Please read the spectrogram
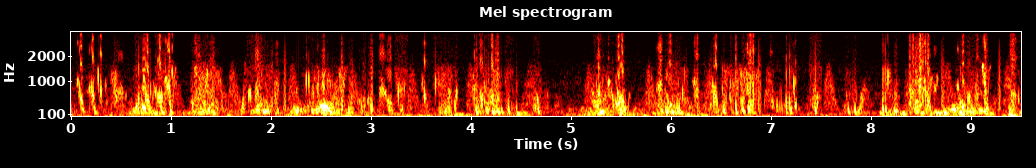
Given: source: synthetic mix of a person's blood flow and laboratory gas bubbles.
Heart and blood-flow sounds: Doppler ultrasound of blood flow; subclavian vein
0.05-0.56 s: bubbles
0.61-1.06 s: bubbles
1.19-1.54 s: bubbles
1.75-2.10 s: bubbles
2.32-3.38 s: bubbles
3.50-3.58 s: bubbles
3.62-3.90 s: bubbles
4.00-4.50 s: bubbles
4.62-4.74 s: bubbles
5.20-5.61 s: bubbles
5.82-6.33 s: bubbles
6.40-6.90 s: bubbles
6.99-7.29 s: bubbles
7.39-7.52 s: bubbles
7.73-7.90 s: bubbles
8.09-8.31 s: bubbles
8.38-8.70 s: bubbles
8.84-9.21 s: bubbles
9.37-9.51 s: bubbles
From the record:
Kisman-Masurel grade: 242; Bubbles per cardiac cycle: several, 3 to 8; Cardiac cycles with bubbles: 100%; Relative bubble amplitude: moderate (0.250 to 0.450); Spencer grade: 3 (all of the cardiac periods contain showers or single bubble signals, but not dominating or overriding the cardiac motion signals); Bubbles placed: anywhere in the cardiac cycle

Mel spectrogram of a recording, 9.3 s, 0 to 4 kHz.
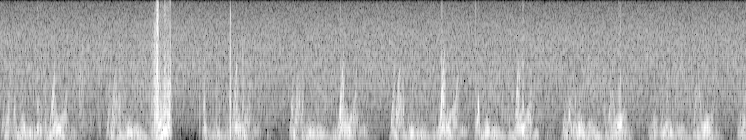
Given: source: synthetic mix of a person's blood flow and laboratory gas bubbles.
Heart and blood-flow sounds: Doppler ultrasound of blood flow; precordium
0.43-0.56 s: bubbles
From the record:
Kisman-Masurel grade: 112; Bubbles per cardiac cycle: 1 to 2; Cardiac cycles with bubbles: 1 to 10%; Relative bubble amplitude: moderate (0.250 to 0.450); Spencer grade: 1 (occasional bubble signal discernible with the cardiac motion signal, with majority of cardiac periods free of bubbles); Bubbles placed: only in the low amplitude regions of the cardiac cycle

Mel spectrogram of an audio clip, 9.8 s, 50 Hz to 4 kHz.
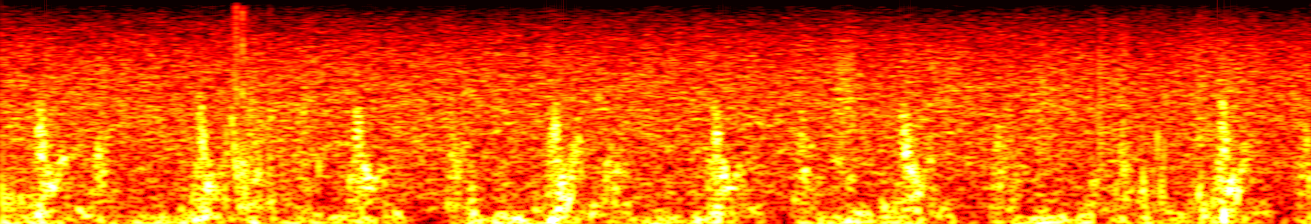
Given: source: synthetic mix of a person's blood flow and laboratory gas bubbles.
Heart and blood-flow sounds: Doppler ultrasound of blood flow; precordium
0.00-0.21 s: bubbles
1.66-2.43 s: bubbles
8.13-8.35 s: bubbles
8.42-8.50 s: bubbles
8.54-8.79 s: bubbles
8.90-9.05 s: bubbles
From the record:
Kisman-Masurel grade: 221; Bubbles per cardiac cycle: several, 3 to 8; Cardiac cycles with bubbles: 10 to 50%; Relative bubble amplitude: barely perceptible (0.100 to 0.250); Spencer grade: 2 (many but less than half of the cardiac periods contain bubble signals, singularly or in groups); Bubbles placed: only in the low amplitude regions of the cardiac cycle

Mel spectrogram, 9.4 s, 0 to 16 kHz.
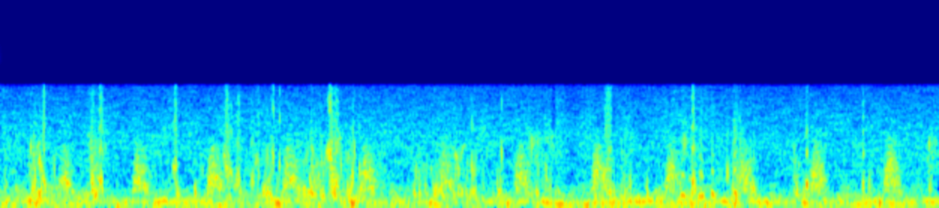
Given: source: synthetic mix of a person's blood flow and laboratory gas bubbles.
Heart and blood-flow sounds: Doppler ultrasound of blood flow; subclavian vein
0.04-0.10 s: bubbles
0.28-0.59 s: bubbles
0.87-1.07 s: bubbles
1.71-1.82 s: bubbles
1.92-2.06 s: bubbles
2.21-2.44 s: bubbles
2.50-2.83 s: bubbles
2.98-3.77 s: bubbles
4.11-4.87 s: bubbles
4.95-5.08 s: bubbles
5.25-5.56 s: bubbles
6.00-6.34 s: bubbles
6.43-6.52 s: bubbles
6.71-7.58 s: bubbles
7.92-8.11 s: bubbles
8.60-8.74 s: bubbles
9.26-9.39 s: bubbles
From the record:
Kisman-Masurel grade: 232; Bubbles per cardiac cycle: several, 3 to 8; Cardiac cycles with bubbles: 50 to 99%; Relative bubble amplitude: moderate (0.250 to 0.450); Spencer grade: 3 (all of the cardiac periods contain showers or single bubble signals, but not dominating or overriding the cardiac motion signals); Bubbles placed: anywhere in the cardiac cycle

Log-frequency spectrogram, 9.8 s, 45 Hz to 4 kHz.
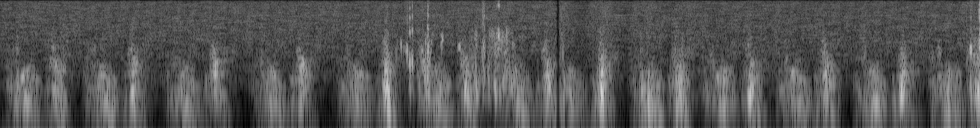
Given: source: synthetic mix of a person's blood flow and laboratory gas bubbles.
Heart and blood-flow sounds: Doppler ultrasound of blood flow; precordium
3.93-4.34 s: bubbles
4.40-4.45 s: bubbles
4.57-4.64 s: bubbles
4.68-5.16 s: bubbles
9.67-9.81 s: bubbles
From the record:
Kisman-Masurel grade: 221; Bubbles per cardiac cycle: several, 3 to 8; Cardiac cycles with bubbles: 10 to 50%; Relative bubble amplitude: barely perceptible (0.100 to 0.250); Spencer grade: 2 (many but less than half of the cardiac periods contain bubble signals, singularly or in groups); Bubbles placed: anywhere in the cardiac cycle

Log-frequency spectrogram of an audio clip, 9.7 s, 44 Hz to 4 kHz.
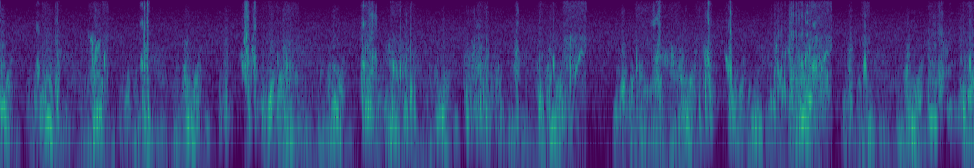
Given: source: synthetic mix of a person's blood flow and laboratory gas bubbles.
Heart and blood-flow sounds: Doppler ultrasound of blood flow; precordium
0.32-0.62 s: bubbles
0.87-1.09 s: bubbles
1.39-1.53 s: bubbles
2.18-2.33 s: bubbles
2.39-2.99 s: bubbles
3.58-4.18 s: bubbles
4.62-5.03 s: bubbles
5.13-5.21 s: bubbles
5.34-5.86 s: bubbles
6.33-6.80 s: bubbles
6.95-7.17 s: bubbles
7.23-7.41 s: bubbles
7.67-8.31 s: bubbles
8.44-8.54 s: bubbles
8.60-8.70 s: bubbles
9.24-9.75 s: bubbles
From the record:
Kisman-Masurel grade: 343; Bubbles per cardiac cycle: rolling drumbeat, 9 or more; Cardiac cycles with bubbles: 100%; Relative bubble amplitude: loud (0.450 to 0.775); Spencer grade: 3 (all of the cardiac periods contain showers or single bubble signals, but not dominating or overriding the cardiac motion signals); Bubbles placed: only in the low amplitude regions of the cardiac cycle

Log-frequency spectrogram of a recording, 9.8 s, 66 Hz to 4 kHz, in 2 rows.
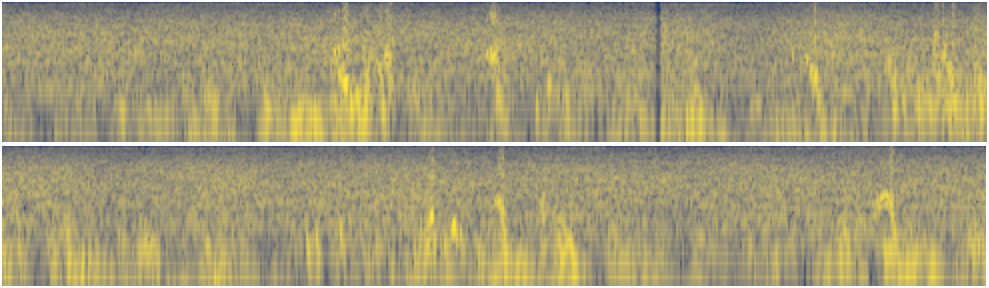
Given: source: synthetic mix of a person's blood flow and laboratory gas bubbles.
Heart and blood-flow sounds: Doppler ultrasound of blood flow; precordium
1.64-1.98 s: bubbles
2.40-2.61 s: bubbles
2.65-2.86 s: bubbles
3.92-4.21 s: bubbles
4.38-5.05 s: bubbles
6.42-6.67 s: bubbles
6.77-6.83 s: bubbles
6.91-7.26 s: bubbles
7.35-7.50 s: bubbles
9.05-9.45 s: bubbles
9.78-9.85 s: bubbles
From the record:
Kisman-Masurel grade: 233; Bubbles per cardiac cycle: several, 3 to 8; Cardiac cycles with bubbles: 50 to 99%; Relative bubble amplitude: loud (0.450 to 0.775); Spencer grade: 3 (all of the cardiac periods contain showers or single bubble signals, but not dominating or overriding the cardiac motion signals); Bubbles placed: anywhere in the cardiac cycle

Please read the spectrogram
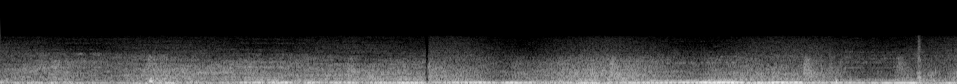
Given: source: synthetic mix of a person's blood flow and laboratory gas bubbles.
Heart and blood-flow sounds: Doppler ultrasound of blood flow; subclavian vein
9.15-9.42 s: bubbles
From the record:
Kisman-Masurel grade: 211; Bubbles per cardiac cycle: several, 3 to 8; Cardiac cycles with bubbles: 1 to 10%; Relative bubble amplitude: barely perceptible (0.100 to 0.250); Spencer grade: 1 (occasional bubble signal discernible with the cardiac motion signal, with majority of cardiac periods free of bubbles); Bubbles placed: anywhere in the cardiac cycle

